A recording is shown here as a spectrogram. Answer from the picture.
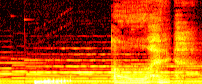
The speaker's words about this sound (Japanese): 確かに腹の虫が騒いでならぬ。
